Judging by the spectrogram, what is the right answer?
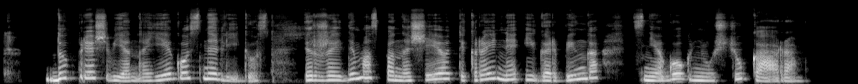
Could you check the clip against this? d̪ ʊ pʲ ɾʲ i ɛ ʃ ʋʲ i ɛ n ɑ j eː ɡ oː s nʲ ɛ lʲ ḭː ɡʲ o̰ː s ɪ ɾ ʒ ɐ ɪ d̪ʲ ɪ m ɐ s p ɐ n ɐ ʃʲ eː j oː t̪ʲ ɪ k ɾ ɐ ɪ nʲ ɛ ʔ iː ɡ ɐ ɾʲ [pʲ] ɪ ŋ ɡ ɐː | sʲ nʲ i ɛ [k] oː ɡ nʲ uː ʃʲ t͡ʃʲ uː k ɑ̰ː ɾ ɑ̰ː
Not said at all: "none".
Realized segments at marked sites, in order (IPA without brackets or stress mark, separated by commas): bʲ, ɡ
